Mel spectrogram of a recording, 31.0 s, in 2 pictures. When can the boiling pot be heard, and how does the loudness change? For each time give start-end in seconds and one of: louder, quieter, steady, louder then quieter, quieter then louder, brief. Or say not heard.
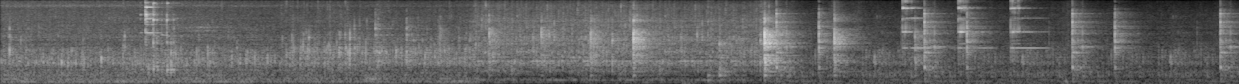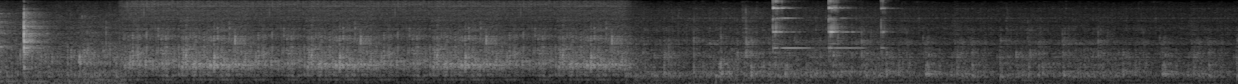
0.0-30.9 quieter.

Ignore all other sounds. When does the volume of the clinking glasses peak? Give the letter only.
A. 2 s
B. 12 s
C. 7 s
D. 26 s
A.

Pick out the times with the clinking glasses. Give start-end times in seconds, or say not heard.
1.6-2.4, 11.2-13.4, 25.1-26.6.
